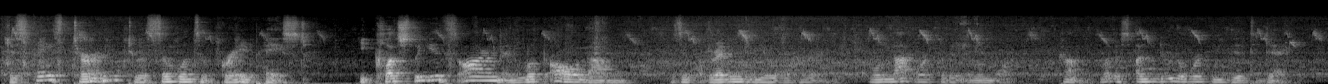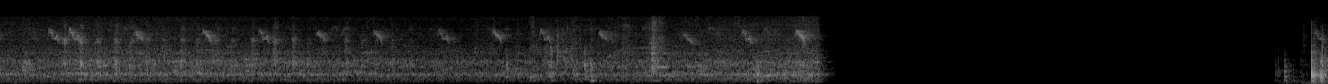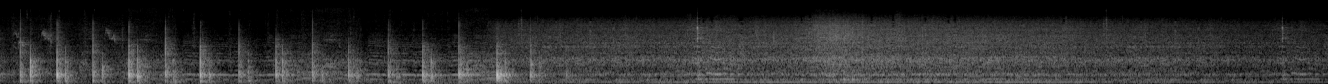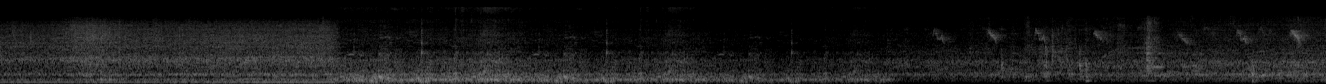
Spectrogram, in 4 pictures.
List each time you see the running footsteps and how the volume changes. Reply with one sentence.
You can hear the running footsteps from 26.1 to 32.3 s, getting quieter then louder.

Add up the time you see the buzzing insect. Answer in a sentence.
The buzzing insect can be heard for 48 seconds in total.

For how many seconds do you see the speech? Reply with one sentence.
You can hear the speech for 13 seconds altogether.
